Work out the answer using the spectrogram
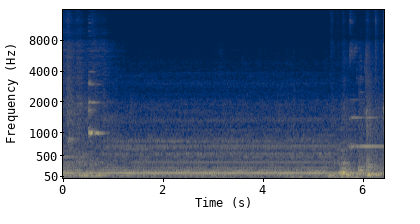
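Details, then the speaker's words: Otis Series 4 hydraulic elevator, left car, floors 1–5: steady low pump-motor hum for about 10 seconds before the car moves; abnormally slow startup, with bouncy starts and stops. "that was was the longest startup I've ever heard these things don't make all kinds of noises do they"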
